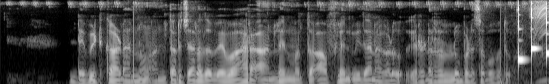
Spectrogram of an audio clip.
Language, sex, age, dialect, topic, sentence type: Kannada, male, 31-35, Mysore Kannada, banking, statement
